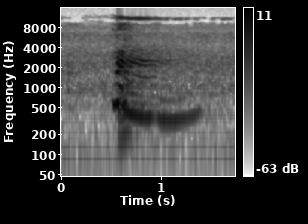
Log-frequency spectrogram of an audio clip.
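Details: Female Siberian Husky, reacting to going outside, gives a single drawn-out whine: a sharp onset that slides downward, then holds a lower, steady tone for about a second before fading, over quiet indoor background.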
